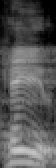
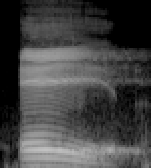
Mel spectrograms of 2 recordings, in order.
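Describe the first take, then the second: First: The word begins with a sounded h. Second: The word begins with a silent h. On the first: The speaker calls it wrong. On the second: The speaker calls it right. "as if the H is silent"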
